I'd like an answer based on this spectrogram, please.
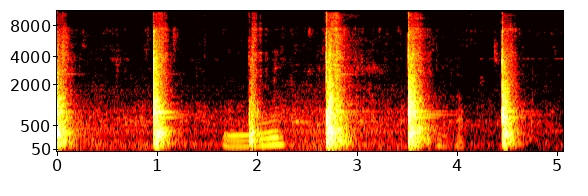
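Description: Meat cleaver chopping raw chicken on a thick round wooden chopping block: five sharp chops, unevenly spaced about a second apart. A brief murmur of a man's voice comes between the second and third chop.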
